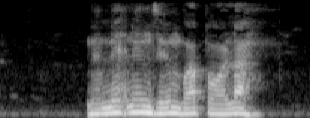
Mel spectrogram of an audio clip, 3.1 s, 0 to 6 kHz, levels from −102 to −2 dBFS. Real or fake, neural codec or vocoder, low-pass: real; none; 5.4 kHz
